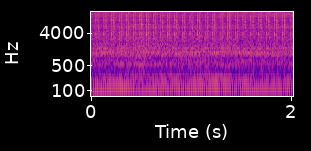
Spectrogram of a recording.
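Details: Nissan Note/Tiida 1.4 CR14DE petrol engine running with a fast, even metallic ticking over its hum: valve tappet knock from exhaust valve clearances too large, fixed by fitting thicker tappets.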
